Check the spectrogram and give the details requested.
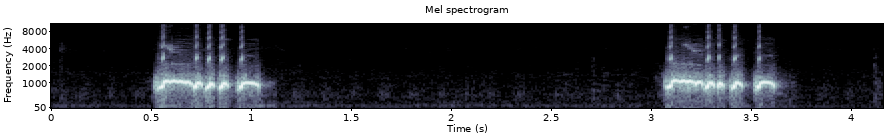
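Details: Two matching zebra dove phrases about two and a half seconds apart, each a wavering coo dissolving into a fast staccato trill of soft notes, on a clean, quiet background.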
